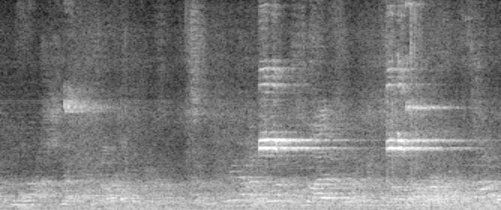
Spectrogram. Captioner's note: whistle blowing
